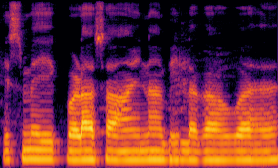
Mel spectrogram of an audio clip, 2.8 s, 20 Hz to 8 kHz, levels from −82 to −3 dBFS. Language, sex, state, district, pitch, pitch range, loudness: Hindi, male, Jharkhand, Deoghar, 115 Hz, 115-120 Hz, -16 LUFS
